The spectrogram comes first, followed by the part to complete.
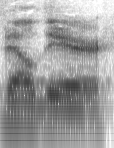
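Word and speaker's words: Veldheer: the guy that um did i say his name is yeah it's valdere he was um on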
